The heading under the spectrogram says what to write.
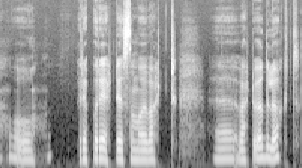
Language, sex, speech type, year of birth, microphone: Norwegian, female, spontaneous, 1969, Shure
